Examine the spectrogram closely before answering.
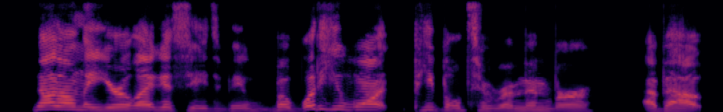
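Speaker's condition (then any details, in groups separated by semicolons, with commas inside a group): Cerebral palsy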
